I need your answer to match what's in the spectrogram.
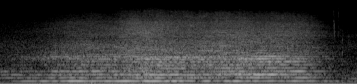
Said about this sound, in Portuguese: e perceber que esse cara precisa de um escapamento novo.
